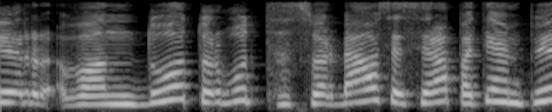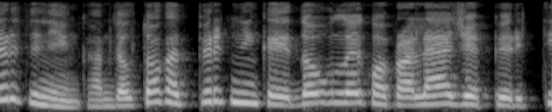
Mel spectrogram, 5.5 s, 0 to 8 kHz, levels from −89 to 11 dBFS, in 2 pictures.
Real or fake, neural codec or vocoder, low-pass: real; none; 7.2 kHz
